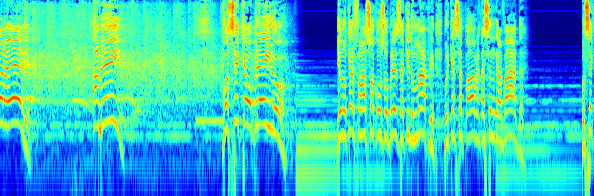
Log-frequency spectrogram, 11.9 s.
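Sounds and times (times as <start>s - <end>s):
audience applause: 0.0s - 5.4s
speech: 0.5s - 0.8s, 1.9s - 2.6s, 4.4s - 5.9s, 6.8s - 10.6s, 11.6s - 11.8s.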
